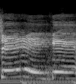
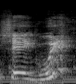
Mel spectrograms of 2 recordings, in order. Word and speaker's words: Cheguei: And it's Cheguei. I was saying Cheguei.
